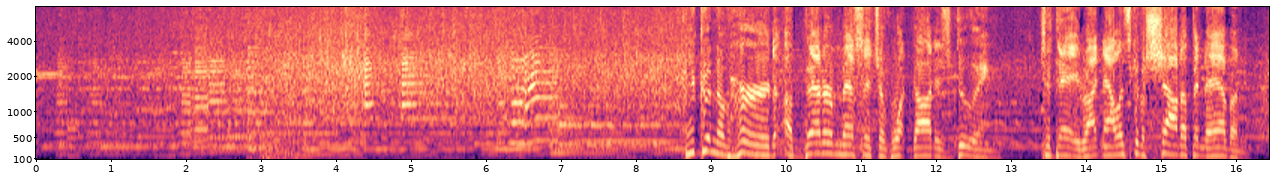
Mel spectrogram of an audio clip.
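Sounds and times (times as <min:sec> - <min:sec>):
audience clapping: 0:00.1 - 0:14.8
speech: 0:08.7 - 0:16.3.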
